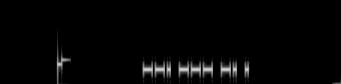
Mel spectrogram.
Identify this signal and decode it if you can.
Morse code, heard as a keyed tone, about 40 wpm, 700 Hz. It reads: GONE
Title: Sentences from Top 1200 Words - New Word Drill - 40wpm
